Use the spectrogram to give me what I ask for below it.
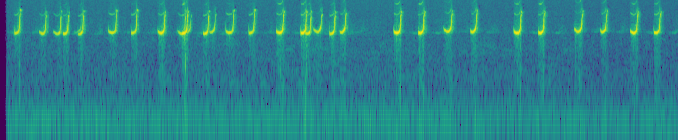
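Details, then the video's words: Quail calling sound used to lure quails for trapping: sharp, high, hooked chirps repeated rapidly in uneven bursts, sometimes doubled or tripled, on a near-silent background. "quail batair ki awaz"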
